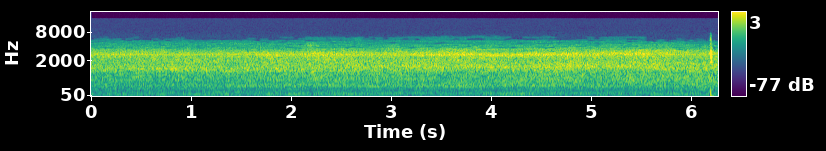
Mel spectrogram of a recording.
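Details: Even hiss with a faint drone and a single sharp click at the very end, with no animal sounds.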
